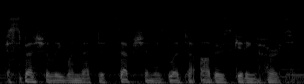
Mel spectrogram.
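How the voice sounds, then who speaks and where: Casting: male actor as eloquent anime-game nobleman, composed and formal, lowish voice, prominent music underneath. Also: level tone, fast, lightly acted. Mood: grave, pondering. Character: composed, scholarly young nobleman pondering a mystery. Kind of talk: anime video game voice acting.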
